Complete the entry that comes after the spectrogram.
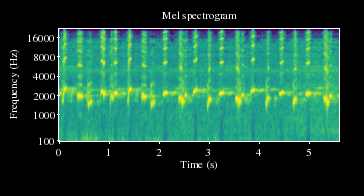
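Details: Sooty-headed bulbul in a long rolling song meant to tutor other bulbuls: sharp, clear whistled notes repeated roughly every quarter second, some swooping down then up, over a soft rumble of background noise.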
